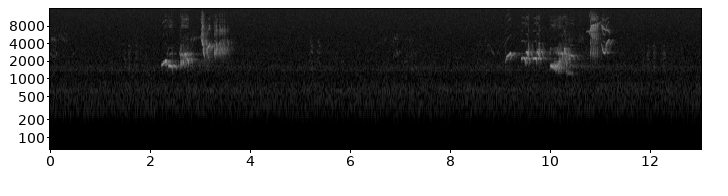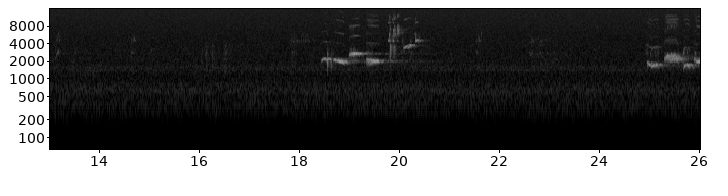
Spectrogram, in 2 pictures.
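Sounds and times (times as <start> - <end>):
background hiss: 0.0 - 26.0
Eurasian blackbird singing: 2.2 - 3.6, 9.1 - 11.3, 18.4 - 20.6, 25.0 - 26.0.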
